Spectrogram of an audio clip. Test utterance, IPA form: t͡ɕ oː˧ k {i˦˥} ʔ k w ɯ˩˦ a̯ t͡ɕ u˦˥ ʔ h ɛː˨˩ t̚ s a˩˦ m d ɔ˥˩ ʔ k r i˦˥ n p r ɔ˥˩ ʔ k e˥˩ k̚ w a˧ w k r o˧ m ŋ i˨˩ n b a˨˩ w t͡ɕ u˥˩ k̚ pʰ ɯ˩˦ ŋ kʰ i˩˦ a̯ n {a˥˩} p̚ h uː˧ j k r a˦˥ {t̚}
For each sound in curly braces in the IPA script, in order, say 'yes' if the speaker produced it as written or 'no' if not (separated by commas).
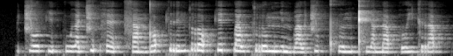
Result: no, no, no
